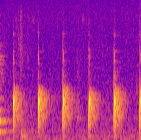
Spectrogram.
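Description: About five hollow tongue clicks, roughly three a second, each a short pop that drops in pitch: a man clucking with his tongue to call a chicken.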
